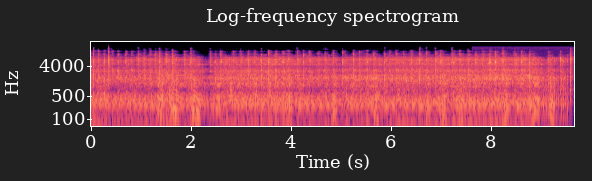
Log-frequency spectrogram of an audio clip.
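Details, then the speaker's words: Husqvarna 136 chainsaw two-stroke after carburetor rebuild, test run: buzzes high and busy, brief dip near two seconds, then dies; won't idle on its own, low-speed jet mixture still needs adjusting. "now during this test run you'll see that uh it doesn't want to stay running on its own on the bottom end and we're going to find the uh we're going to find that point on the lowp speed jet where you lean it out until it runs"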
